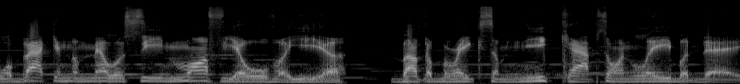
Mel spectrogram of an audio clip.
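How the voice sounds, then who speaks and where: Faint music plays in the background behind a raspy, put-on character voice. The delivery is fairly slow. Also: man, very deep, low pitch for a man. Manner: gruff.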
